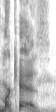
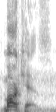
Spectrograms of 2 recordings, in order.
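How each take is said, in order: First: Marquez with the weight on QUEZ; stress on second syllable. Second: Marquez with the AH emphasized; stress on first syllable. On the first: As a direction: say Marquez leaning on the last syllable. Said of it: "Oh, instead of Marquez". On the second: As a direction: punch MAR in Marquez, let QUEZ fall. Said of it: "emphasize the ah sound". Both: Shown as a demonstration.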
